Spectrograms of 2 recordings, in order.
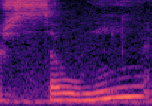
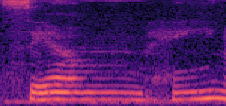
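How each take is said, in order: First: It is said like sow-in, without the h. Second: It is said as spelled, like sam-hane. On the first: The speaker calls it right. "I think is how you're supposed to say it" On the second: The speaker calls it wrong. "I mispronounced this"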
